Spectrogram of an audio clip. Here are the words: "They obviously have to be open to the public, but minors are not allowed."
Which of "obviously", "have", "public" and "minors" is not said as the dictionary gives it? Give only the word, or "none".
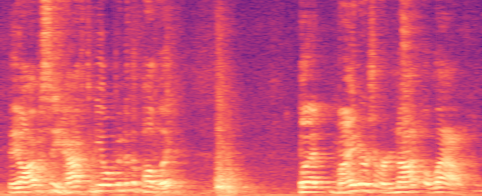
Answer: have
